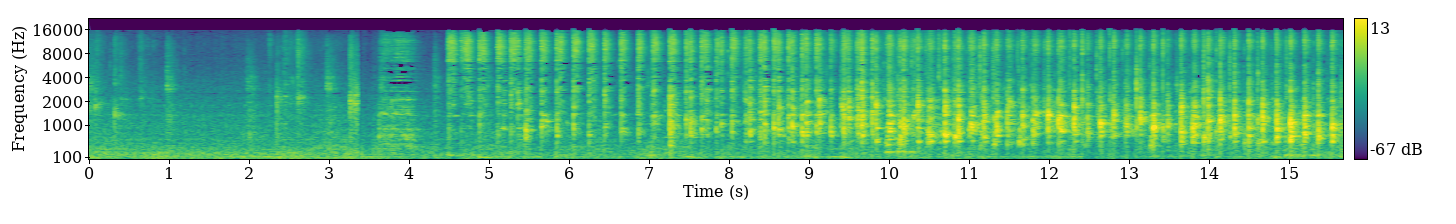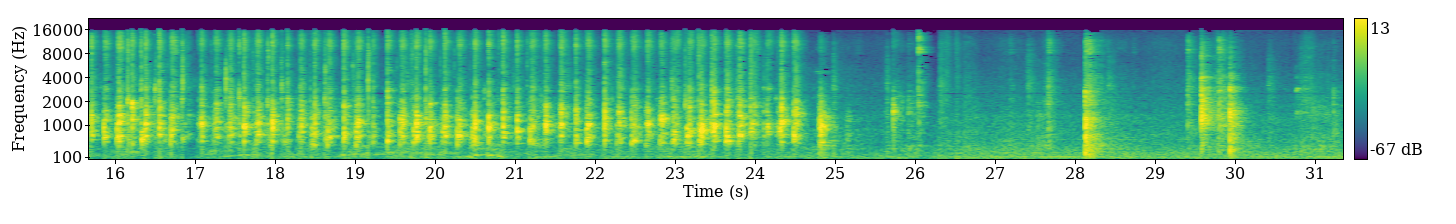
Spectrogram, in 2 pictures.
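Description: Metal spoon beating raw eggs in a small stainless steel bowl: rapid, rhythmic clinking against the bowl for about twenty seconds, starting a few seconds in, then stopping. A couple of single knocks near the end.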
